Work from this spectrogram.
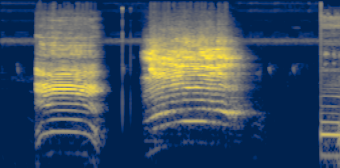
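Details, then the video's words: A tame cattle herd roaming rice fields searching for grass: two loud, bright, rasping moos with a steady high whine behind them, separated by silence, and a third moo beginning. "Suara Sapi Jinak Di Persawahan"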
